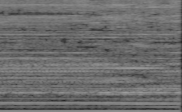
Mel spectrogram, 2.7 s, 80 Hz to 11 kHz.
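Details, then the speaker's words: Hydraulic pump under normal operating conditions, before an inlet restriction: steady even hum with no rattle or crackle; inlet vacuum 3 inHg, pressure about 310 psi, no cavitation. "Under normal operating conditions, this pump has a vacuum of 3 inches of mercury."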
